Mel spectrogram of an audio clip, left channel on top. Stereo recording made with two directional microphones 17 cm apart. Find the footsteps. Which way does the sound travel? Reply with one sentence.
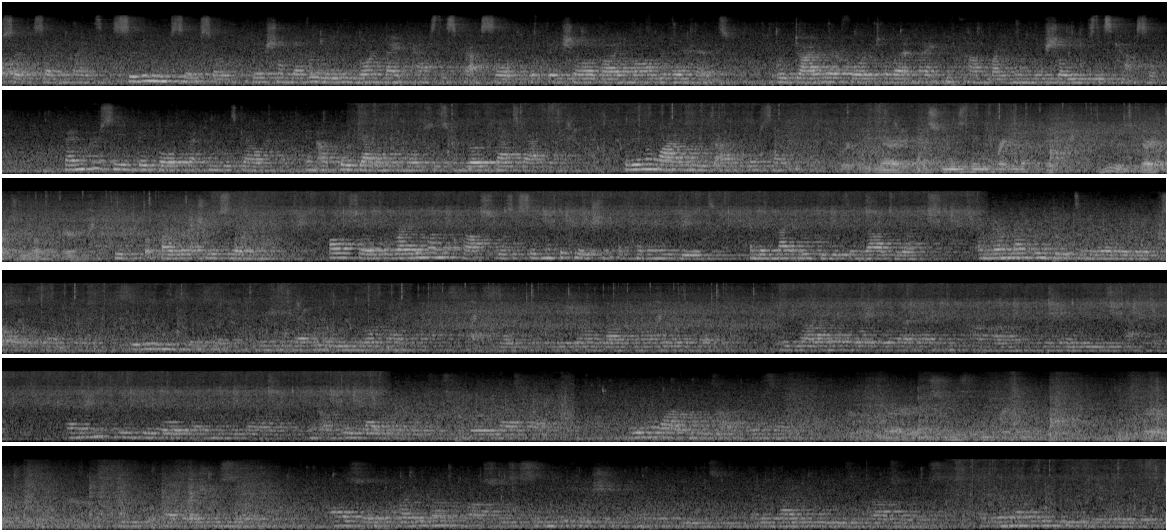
You can hear the footsteps move from left to right and back again.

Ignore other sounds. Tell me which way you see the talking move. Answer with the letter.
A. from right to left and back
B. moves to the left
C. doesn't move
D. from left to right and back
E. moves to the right
C.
